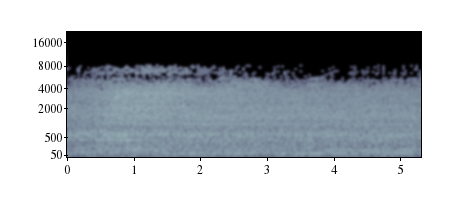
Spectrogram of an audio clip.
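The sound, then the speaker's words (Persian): A bus rolls by with a loud, steady engine rumble and broad road noise that holds evenly for several seconds, with no one talking. “الان ساعت چند داره اتوبوس رد میشه واقعا؟”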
